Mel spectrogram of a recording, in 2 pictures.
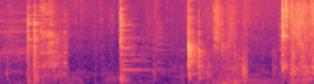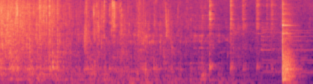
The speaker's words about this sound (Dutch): Nou, ik heb dus nu wat ordinaire druiven uit de supermarkt. Een klein zoetje. Aangezien ze een beetje zoet zijn, ga ik ze nu klein snijden en doe ik er toch een klein beetje azijn bij. Dat doe ik ook in een bakje.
